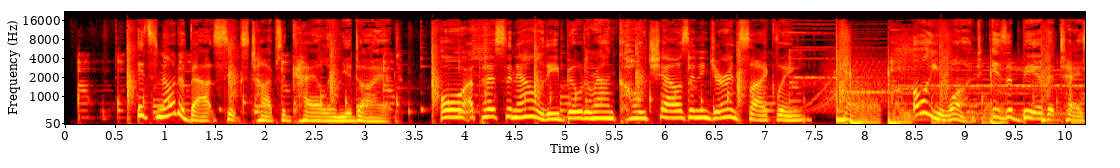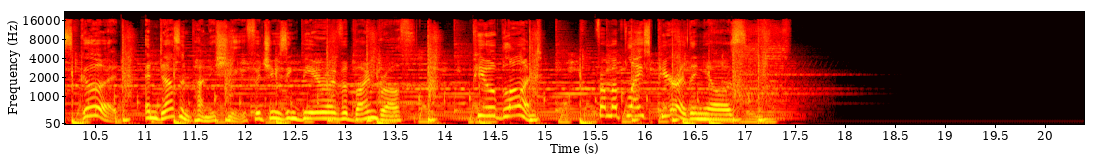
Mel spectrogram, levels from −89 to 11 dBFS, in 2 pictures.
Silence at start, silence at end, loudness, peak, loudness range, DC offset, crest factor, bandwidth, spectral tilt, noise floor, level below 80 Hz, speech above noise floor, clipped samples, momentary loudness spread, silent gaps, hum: 0.1 s; 2.85 s; -16 LUFS; -2 dBFS; 3 LU; under 0.1%; 16 dB; 17.5 kHz; -4 dB/octave; -80 dBFS; -32 dBFS; 65 dB; under 0.1%; 7 LU; none; 60 Hz at -45 dBFS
